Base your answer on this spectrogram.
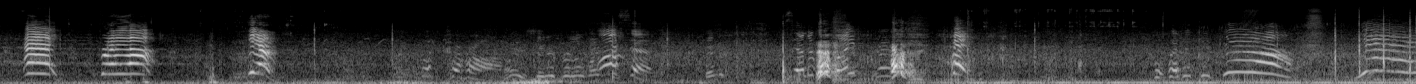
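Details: Female Rottweiler in protection training play, March 18, 2021. Sharp barks come in bursts near the start, then scattered yips and rising-falling whines, mixed with a person talking and handling noise.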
